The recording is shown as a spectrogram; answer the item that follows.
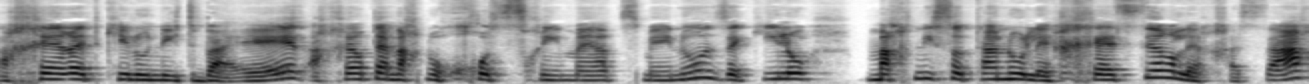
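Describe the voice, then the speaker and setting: A woman speaks at a fairly high pitch. The background is quiet. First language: English (speaking Hebrew). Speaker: nurse and food addiction counselor; healthy eating coach. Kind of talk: weekly live video talk. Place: home room. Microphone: phone near.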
